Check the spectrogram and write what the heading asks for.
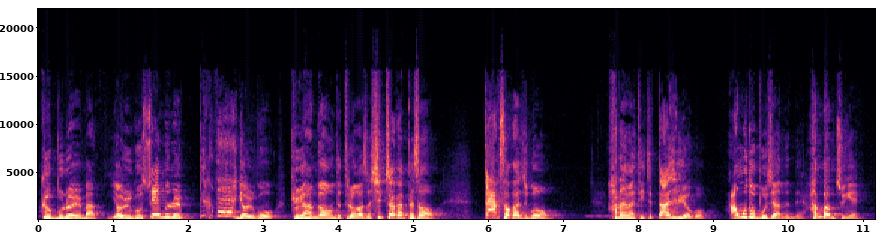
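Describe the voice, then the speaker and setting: A male pastor preaching a sermon as animated storytelling. He acts out the voices of the people in his story and sinks to a hushed, soft delivery as he closes. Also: extremely high pitch, moderate pace. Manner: drops to a hushed, soft delivery when closing.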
